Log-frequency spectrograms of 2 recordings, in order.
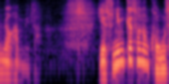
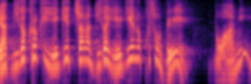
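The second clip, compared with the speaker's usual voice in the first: high-pitched mocking, jeering tone. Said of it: "라는 식으로 예수를 조롱하기 시작합니다".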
